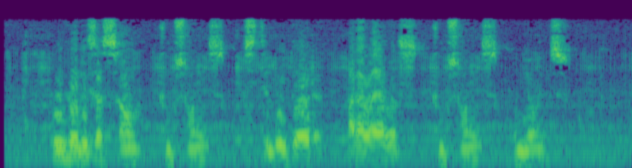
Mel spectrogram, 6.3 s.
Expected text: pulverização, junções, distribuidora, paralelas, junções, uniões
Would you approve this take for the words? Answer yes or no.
yes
